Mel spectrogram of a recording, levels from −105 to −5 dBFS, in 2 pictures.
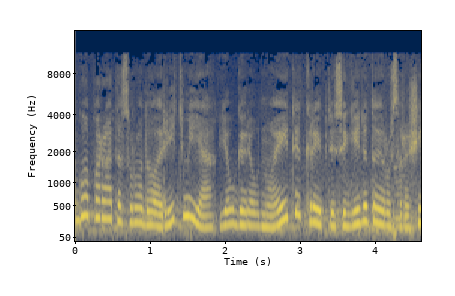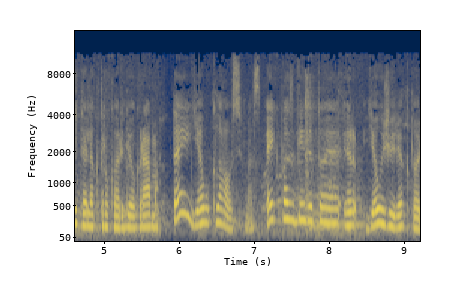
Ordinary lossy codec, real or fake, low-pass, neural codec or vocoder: MP3, 48 kbps; real; 14.4 kHz; none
